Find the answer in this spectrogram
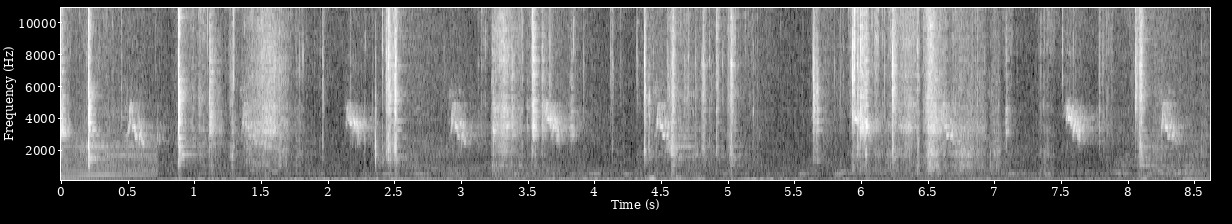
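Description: Garden birds chirping over and over in short sweeping calls, with scattered faint clicks.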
